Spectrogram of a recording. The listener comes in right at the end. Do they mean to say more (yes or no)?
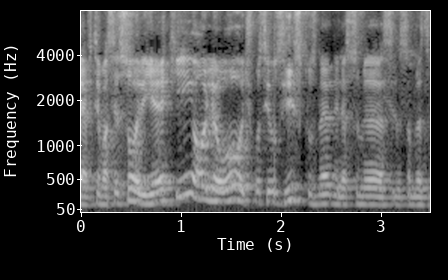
yes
